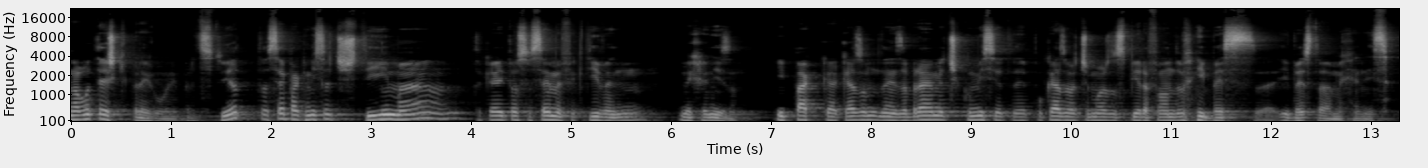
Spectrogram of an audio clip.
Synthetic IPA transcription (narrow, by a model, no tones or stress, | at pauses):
nɔɡʊt̪ɛʃki̥pɾɛɡovoɾipɾɛt̪st̪ojət̪̚sɛpakmislʲət͡ʃɛ̥ʃt̪ɛimət̪ɐkait̪ɔsəfsɛmɛfɛkt̪ivɛn | mɛxɐnizəm | ipakkazvəmd̪ɐnɛzɐbɾavʲɐmɛt͡ʃɛ̥komisijət̪əɛpokazəlˠət͡ʃɛmɔʒɛd̪ɐspiɾəfɔnd̪ovɛibɛsibɛst̪ɔjɐmɛxɐniz̥əm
